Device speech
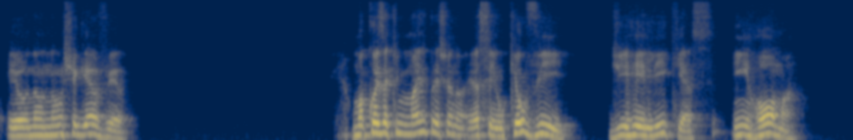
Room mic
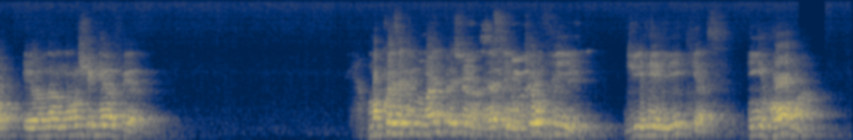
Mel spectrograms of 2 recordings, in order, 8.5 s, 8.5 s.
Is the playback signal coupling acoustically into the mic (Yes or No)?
Yes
